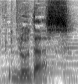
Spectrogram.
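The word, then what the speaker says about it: Ιούδας: And this one of a little Jewish boy named Judah, in Greek pronounced Loudas.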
